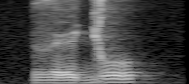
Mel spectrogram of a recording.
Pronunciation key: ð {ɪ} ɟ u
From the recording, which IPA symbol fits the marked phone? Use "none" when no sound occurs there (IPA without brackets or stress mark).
ɪ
